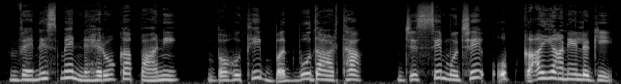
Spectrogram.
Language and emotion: Hindi, disgusted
